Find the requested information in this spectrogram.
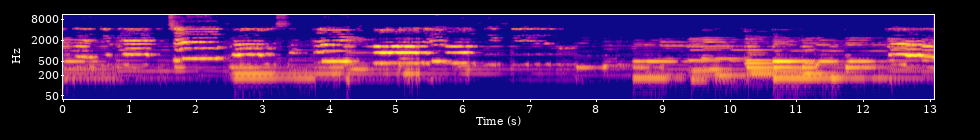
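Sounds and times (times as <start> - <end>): woman singing a pop ballad: 0.0 - 7.7
instrumental accompaniment: 0.0 - 13.0.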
